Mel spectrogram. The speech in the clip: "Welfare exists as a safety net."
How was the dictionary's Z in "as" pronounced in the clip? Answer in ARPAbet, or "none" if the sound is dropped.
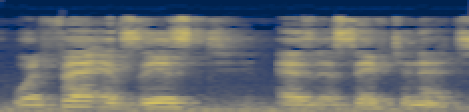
Z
